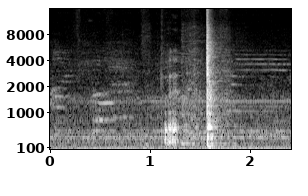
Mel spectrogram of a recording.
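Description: A single sharp click about one and a half seconds in, over a low steady hum, with a brief spoken word just before it.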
